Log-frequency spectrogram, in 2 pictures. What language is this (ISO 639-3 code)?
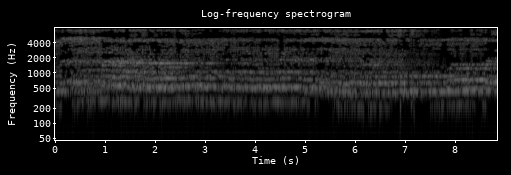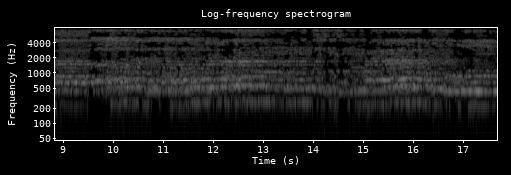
ara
